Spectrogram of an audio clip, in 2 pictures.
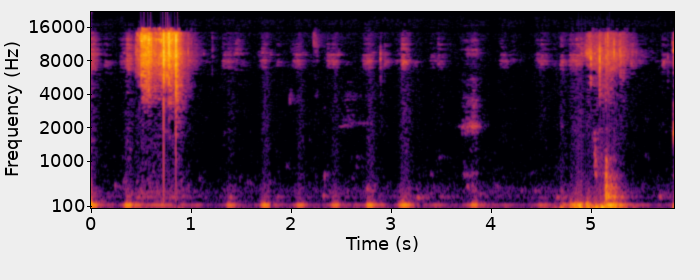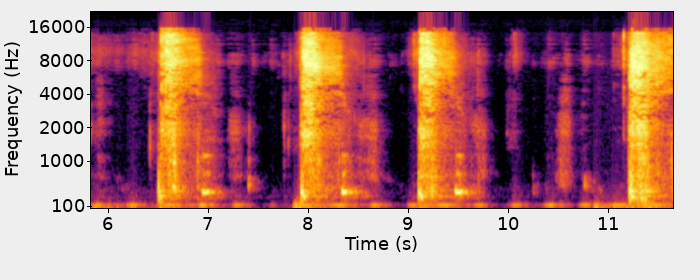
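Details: Person trying to hold back sneezes after cleaning dust: soft stifled sneezes, then four forceful sneezes in quick succession, with a faint hum in the room.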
